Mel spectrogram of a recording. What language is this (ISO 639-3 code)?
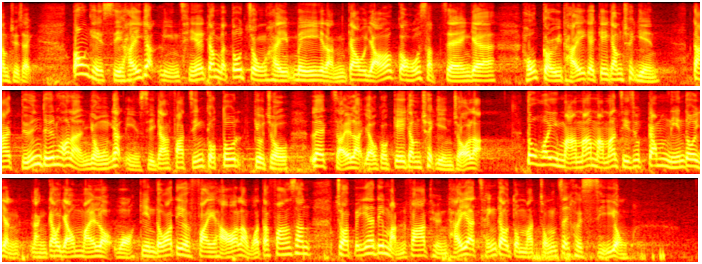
yue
